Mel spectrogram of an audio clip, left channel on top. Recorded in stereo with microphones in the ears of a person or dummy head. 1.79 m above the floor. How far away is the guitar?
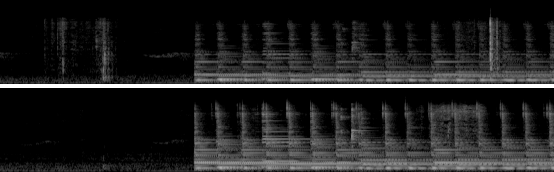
About 0.5 m.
